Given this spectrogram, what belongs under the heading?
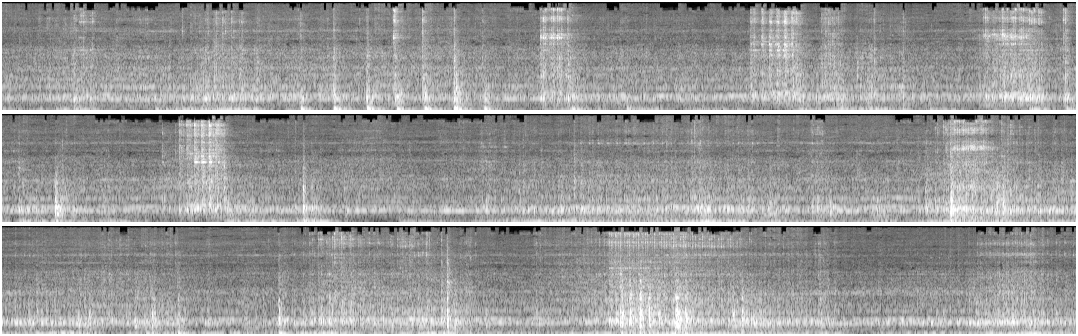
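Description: An electric hand mixer whirs steadily for over twenty seconds while it beats powdered sugar icing for graveyard cupcakes, its motor drone slightly wavering and ticking as the beaters work through the bowl, with no talk.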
